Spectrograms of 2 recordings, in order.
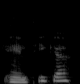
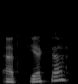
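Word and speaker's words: Аптека: of us North Americans looks like Antica, but I have been corrected that it is pronounced Aptieca, and this is considered pharmacy number 1 for this task.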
